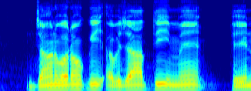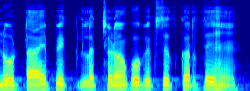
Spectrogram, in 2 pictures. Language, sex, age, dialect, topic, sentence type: Hindi, male, 18-24, Kanauji Braj Bhasha, agriculture, statement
